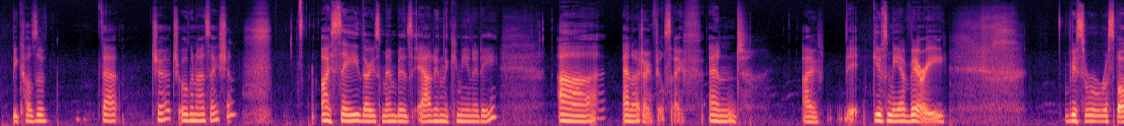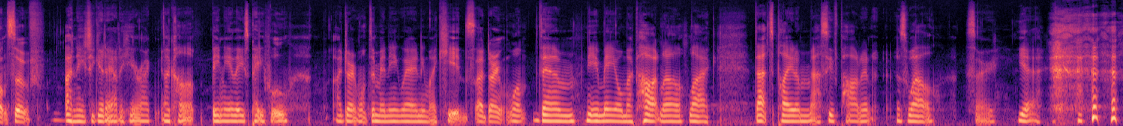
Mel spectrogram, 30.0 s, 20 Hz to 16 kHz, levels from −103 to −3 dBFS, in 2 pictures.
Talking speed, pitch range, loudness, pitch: 145 wpm, 165-180 Hz, -23 LUFS, 170 Hz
